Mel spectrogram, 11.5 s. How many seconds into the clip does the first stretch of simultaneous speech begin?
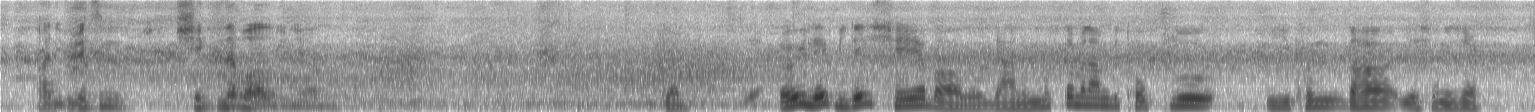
none

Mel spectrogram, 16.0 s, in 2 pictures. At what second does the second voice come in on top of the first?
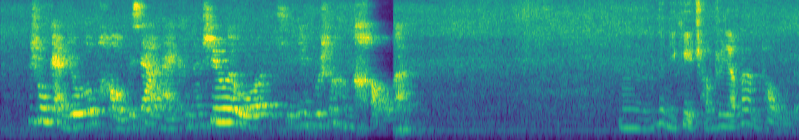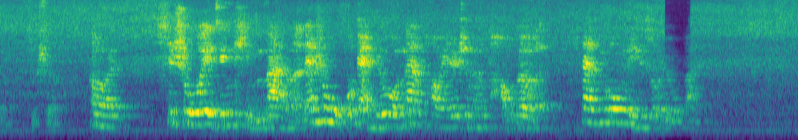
none

